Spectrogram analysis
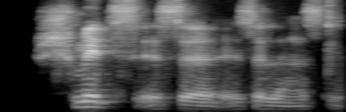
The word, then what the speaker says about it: Schmitz: How to pronounce my last name is very easy, actually. It's a typical German name, Schmitz. Schmitz is a last name.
